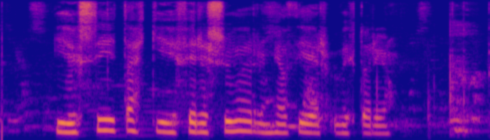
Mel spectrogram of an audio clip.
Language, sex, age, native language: Icelandic, male, 13, Icelandic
